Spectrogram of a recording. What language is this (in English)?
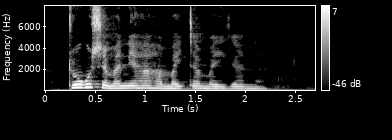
Kikuyu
